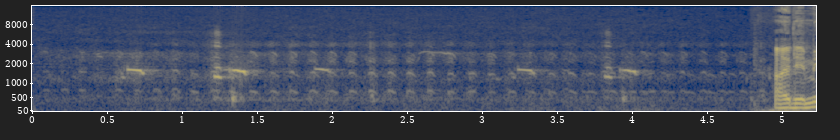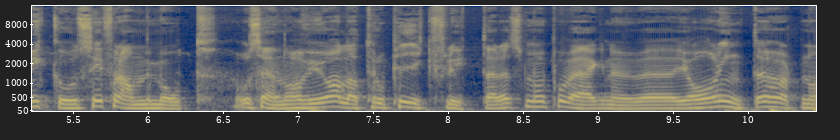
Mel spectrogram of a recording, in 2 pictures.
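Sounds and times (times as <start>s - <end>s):
common scoter flight calls: 0.0s - 6.4s
speech: 5.0s - 10.4s.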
